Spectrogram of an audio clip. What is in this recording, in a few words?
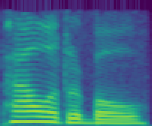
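"palatable", us English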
